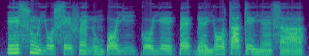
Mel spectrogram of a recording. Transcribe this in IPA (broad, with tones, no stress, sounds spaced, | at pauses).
e˦ s ũ˦˨ j o˧ s e˧ f ɛ̃˧ n ũ˨ ɡ͡b ɔ˧ j i˧ k o˧ j e˧ k͡p ɛ˧ ɡ͡b ɛ˨ j ɔ˧ t a˦ t e˦˨ j ɛ̃˨ s a˧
